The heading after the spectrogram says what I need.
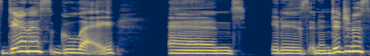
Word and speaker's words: Danis Goulet: Sorry, I'm mispronouncing her name. It's Danis Goulet, and it is an Indigenous film.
